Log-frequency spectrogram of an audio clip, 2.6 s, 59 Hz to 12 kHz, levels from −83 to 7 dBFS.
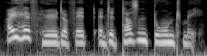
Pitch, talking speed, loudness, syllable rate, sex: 235 Hz, 210 wpm, -18 LUFS, 4.6 syllables/s, female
